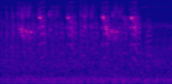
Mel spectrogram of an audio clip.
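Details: Kept zebra finch giving short, high chirping calls in small bursts, roughly every half second, with sharp bright notes set against a faint, steady background hiss.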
